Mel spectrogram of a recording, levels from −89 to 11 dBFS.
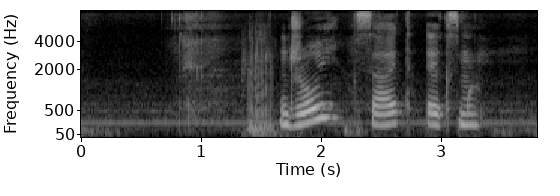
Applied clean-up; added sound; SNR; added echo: none; Fart; 11 dB; none.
